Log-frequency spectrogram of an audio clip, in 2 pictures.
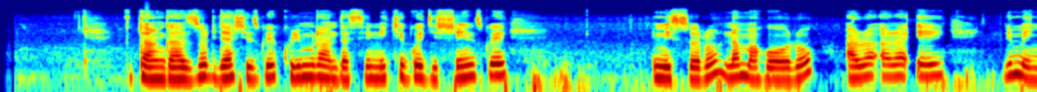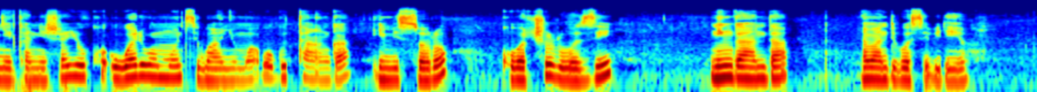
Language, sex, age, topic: Kinyarwanda, female, 18-24, government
